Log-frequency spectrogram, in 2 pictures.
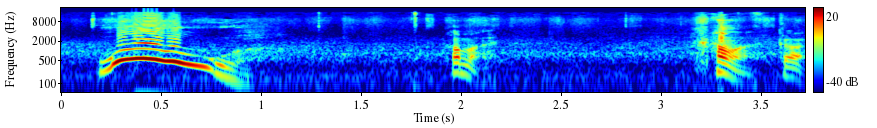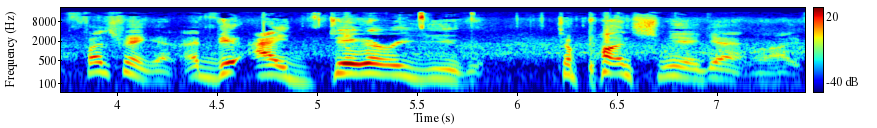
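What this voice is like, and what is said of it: Angry, agitated voice. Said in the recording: “I don't know if you can hear it in my voice. Oh, I'm mad. I'm mad.”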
